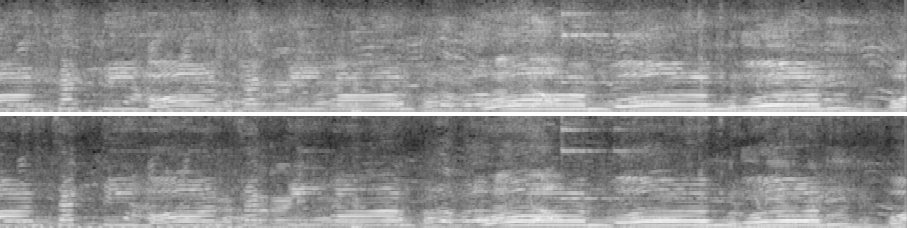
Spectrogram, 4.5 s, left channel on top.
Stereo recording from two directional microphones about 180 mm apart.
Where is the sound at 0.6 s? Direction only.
Centre (ahead or behind).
